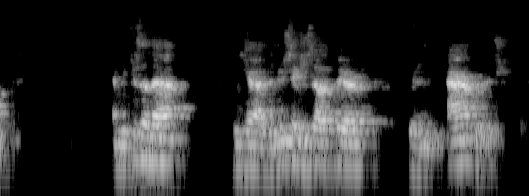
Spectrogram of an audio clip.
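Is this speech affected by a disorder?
No.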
